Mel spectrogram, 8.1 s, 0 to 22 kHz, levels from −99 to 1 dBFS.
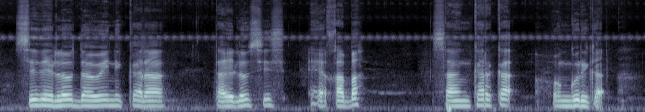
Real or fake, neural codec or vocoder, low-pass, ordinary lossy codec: real; none; none; none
